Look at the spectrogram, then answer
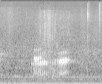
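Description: Frogs croak in a block-building video game, two low croaks close together over a steady ambient hum.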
